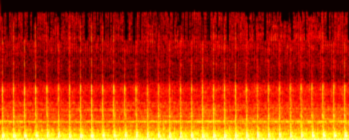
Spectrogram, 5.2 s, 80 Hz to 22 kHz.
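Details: 2001 Acura at idle: steady light crisp tick about three per second over a smooth idle; top-end ticking, cause not pinned down.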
